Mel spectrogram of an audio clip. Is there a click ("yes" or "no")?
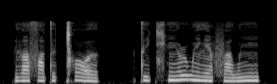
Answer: yes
